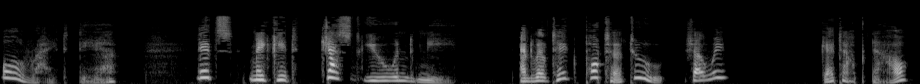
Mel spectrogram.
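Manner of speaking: a fake mother's soothing tone; falsely motherly. A narrator's reading. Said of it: "what she clearly thought was a motherly voice".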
